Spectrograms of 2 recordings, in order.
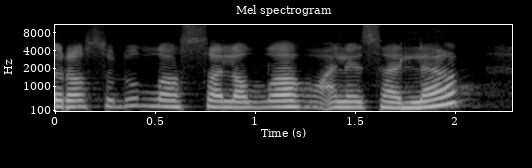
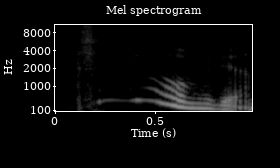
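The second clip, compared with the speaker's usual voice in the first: higher, very slow and gentle, with a smile; smiling demo; 8 semitones higher, 12 dB quieter, slower than usual. Shown as a demonstration. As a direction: show a sweet, unbothered smile in the voice. (senyum manis, tinggi dan perlahan)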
